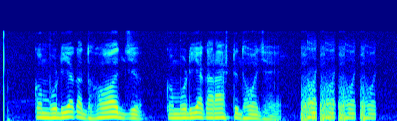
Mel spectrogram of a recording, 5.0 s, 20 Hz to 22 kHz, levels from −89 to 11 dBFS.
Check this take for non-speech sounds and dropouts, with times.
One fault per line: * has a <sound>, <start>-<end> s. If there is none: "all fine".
* has a laugh, 3.8-4.7 s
